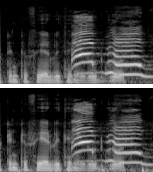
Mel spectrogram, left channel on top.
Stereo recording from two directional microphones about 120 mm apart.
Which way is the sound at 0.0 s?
50° right (ahead or behind).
